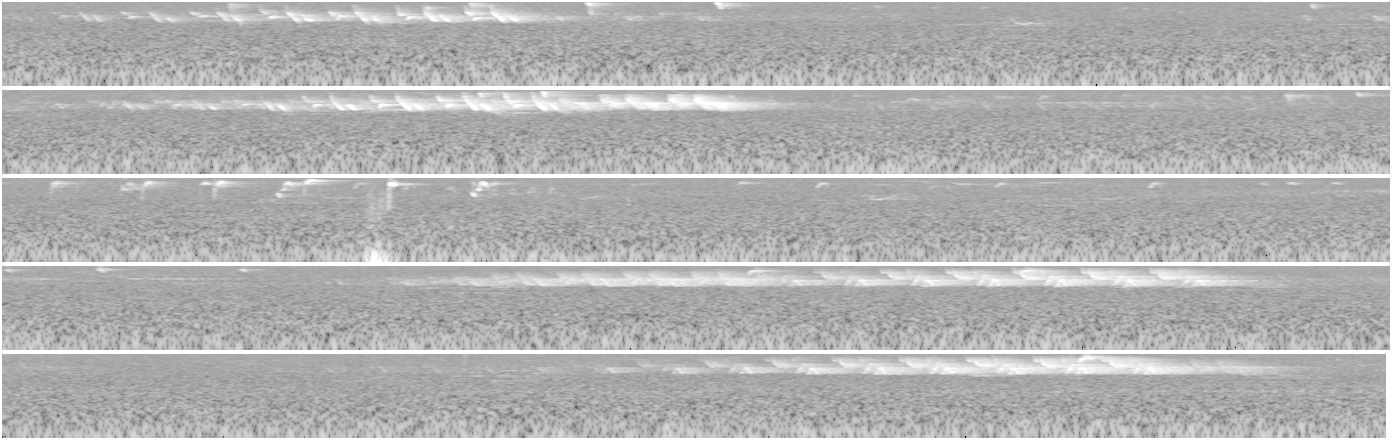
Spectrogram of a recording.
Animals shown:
Black-throated Green Warbler (Setophaga virens), Wood Thrush (Hylocichla mustelina), Hermit Thrush (Catharus guttatus), unknown mammal, Ovenbird (Seiurus aurocapilla)

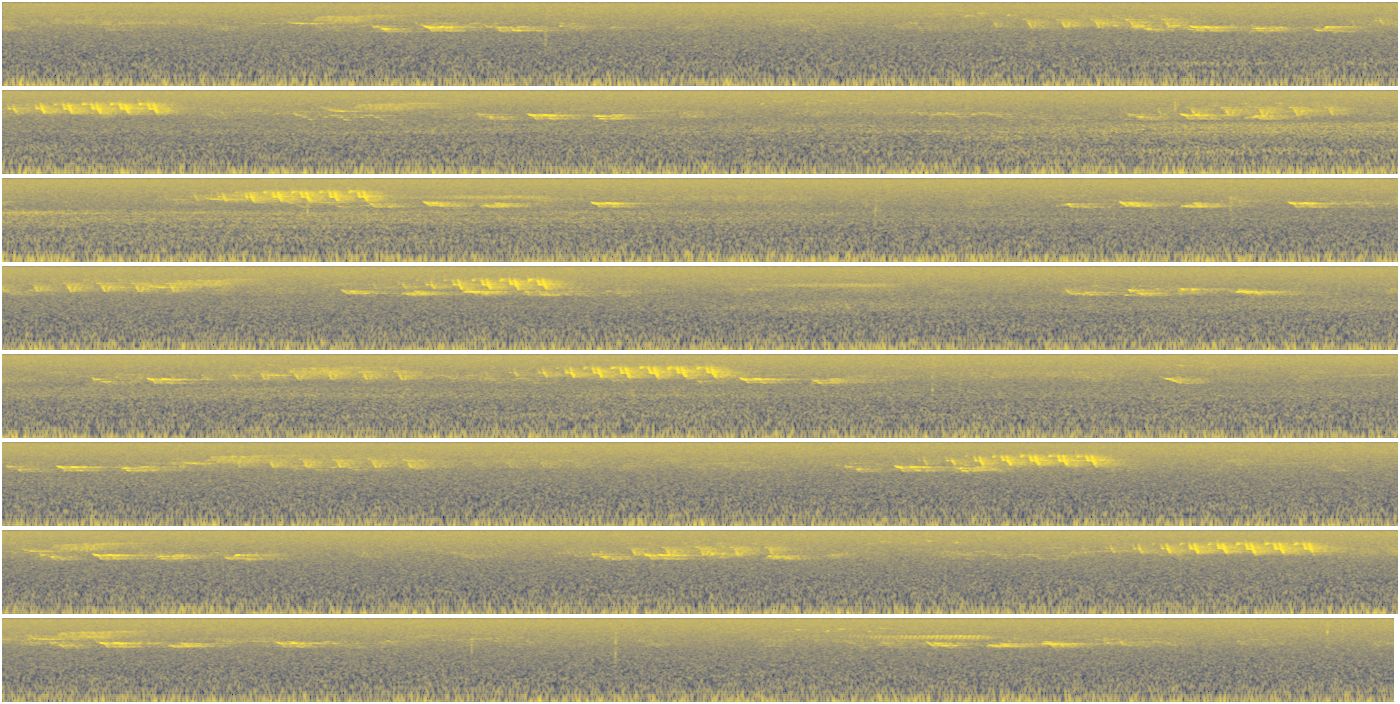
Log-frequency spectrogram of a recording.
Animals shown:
Black-throated Blue Warbler (Setophaga caerulescens), Red-eyed Vireo (Vireo olivaceus), Eastern Wood-Pewee (Contopus virens), American Robin (Turdus migratorius), Veery (Catharus fuscescens), Ovenbird (Seiurus aurocapilla), Blackburnian Warbler (Setophaga fusca), Pine Warbler (Setophaga pinus)

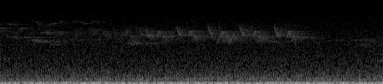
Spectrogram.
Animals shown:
Black-and-white Warbler (Mniotilta varia), Ovenbird (Seiurus aurocapilla), Black-capped Chickadee (Poecile atricapillus), Red-eyed Vireo (Vireo olivaceus)

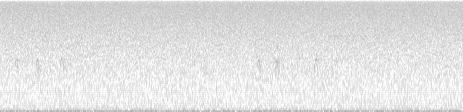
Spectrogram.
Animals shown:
American Robin (Turdus migratorius)

